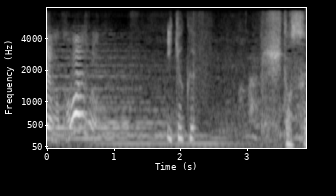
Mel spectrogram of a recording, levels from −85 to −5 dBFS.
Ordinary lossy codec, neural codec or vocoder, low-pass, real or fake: none; none; 7.2 kHz; real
